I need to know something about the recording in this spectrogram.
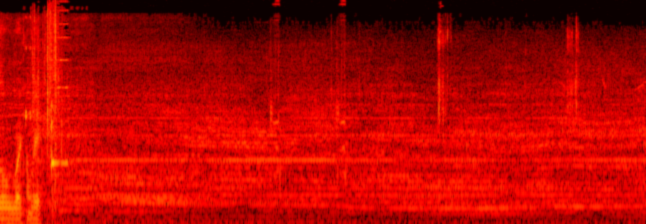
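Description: A drone engine hums steadily overhead.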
